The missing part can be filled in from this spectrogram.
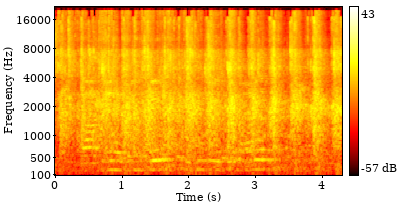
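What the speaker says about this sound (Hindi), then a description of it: "इनके लिए आप तालियां बजा दीजिए" Crowd clapping at a get-together, brisk and continuous with a few sharp taps standing out, while faint tonal voices and background chatter sit underneath.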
